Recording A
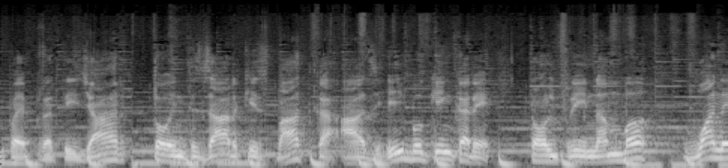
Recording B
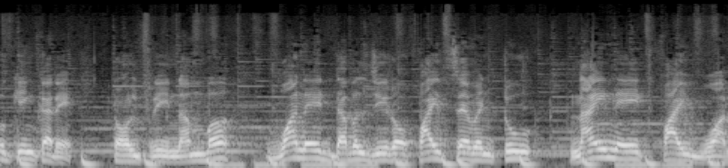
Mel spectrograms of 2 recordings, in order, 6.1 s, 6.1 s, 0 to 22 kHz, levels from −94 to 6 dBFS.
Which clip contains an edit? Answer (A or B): A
